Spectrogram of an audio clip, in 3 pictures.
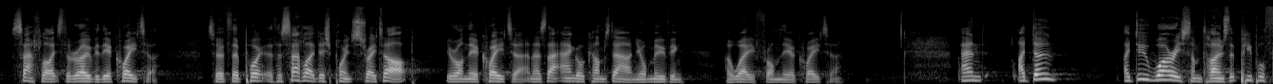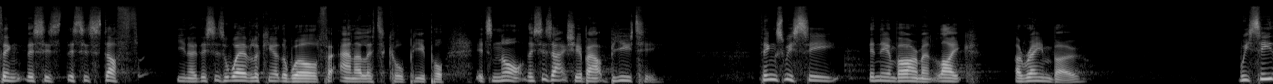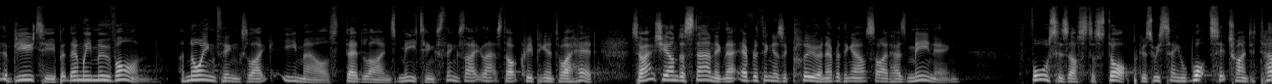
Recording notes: Recorded live at the Tabernacle in London's Notting Hill on 23rd September 2019.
